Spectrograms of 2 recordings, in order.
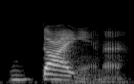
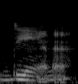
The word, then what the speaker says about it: Deanna: other one's named bill my mom is named diana deanna no my mom's name is deanna yeah deanna and my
